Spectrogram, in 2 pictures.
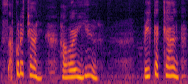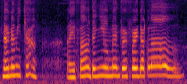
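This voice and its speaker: A woman voicing a cheerful, bubbly high school club girl from a visual novel, with eager greetings. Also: fairly even intonation, a little slow, warm tone, dry recording.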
